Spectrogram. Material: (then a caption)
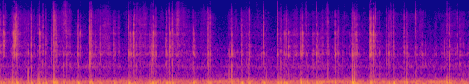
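Plastic. Fingertips and nails tap and scratch the label and plastic body of a clear, partly filled plastic water bottle. A quick, uneven run of short, dull taps with a deep, thumpy low end mixes with faint crackly scratching on the label, each tap dying away almost instantly.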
